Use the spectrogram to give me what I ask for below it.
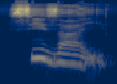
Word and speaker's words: cisailles: Des cisailles. Cisailles عاوتاني عندنا s entre deux voyelles, elle se prononce z.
